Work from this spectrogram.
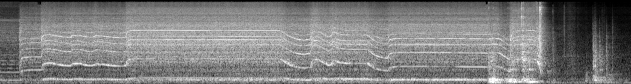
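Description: A power drill boring a hole in a cramped workshop spot, its motor whining loudly and steadily for about ten seconds with shifting pitch as the bit bites, then winding down and stopping.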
